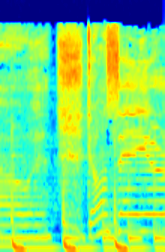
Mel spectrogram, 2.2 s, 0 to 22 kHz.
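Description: Music: a song with a sung vocal line over a steady drum beat, about one kick every 0.7 seconds.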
